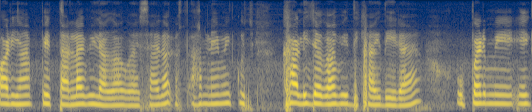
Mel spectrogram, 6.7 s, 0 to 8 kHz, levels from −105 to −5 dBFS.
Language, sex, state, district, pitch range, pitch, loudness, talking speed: Hindi, female, Bihar, Madhepura, 205-235 Hz, 230 Hz, -17 LUFS, 205 wpm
